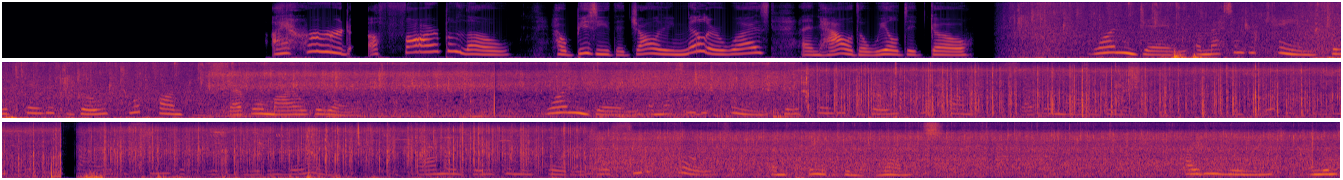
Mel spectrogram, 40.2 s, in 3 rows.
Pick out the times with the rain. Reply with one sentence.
You can hear the rain from 9.9 to 40.1 s.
